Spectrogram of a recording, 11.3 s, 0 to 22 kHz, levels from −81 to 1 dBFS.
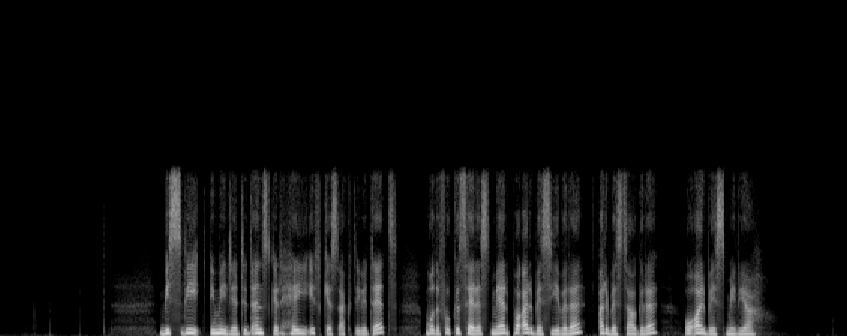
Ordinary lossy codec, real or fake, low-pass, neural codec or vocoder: none; fake; 10.8 kHz; codec, 24 kHz, 0.5 kbps, DualCodec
